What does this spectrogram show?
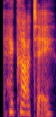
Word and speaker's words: Hekate: um this is HEC this is hekate is technically how you pronounce it heate hiate you okay it's so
